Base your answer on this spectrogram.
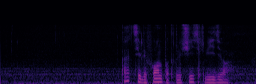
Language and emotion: Russian, neutral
